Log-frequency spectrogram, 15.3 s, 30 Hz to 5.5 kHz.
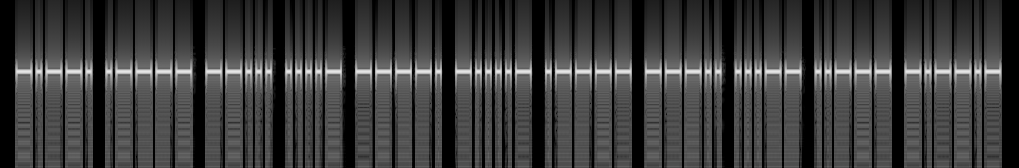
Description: Morse code, heard as a keyed tone, about 16 wpm, 600 Hz. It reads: <KN>1749-1832)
